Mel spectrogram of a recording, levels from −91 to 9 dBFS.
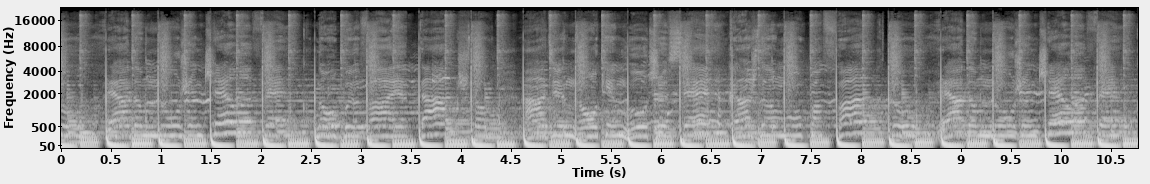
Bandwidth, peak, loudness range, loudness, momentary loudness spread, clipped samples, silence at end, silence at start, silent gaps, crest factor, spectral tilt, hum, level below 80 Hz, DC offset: over 20 kHz; 0 dBFS; 0 LU; -11 LUFS; 2 LU; under 0.1%; 0 s; 0 s; none; 10 dB; -5 dB/octave; none; -14 dBFS; under 0.1%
